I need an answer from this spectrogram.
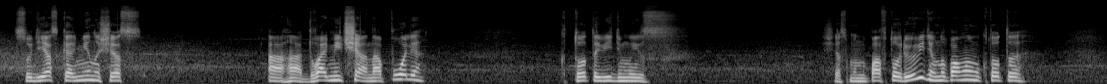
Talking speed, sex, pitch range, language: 105 wpm, male, 160-200 Hz, Russian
